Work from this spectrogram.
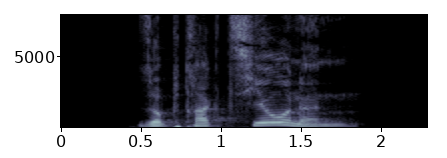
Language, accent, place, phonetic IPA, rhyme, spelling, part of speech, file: German, Germany, Berlin, [zʊptʁakˈt͡si̯oːnən], -oːnən, Subtraktionen, noun, De-Subtraktionen.ogg
- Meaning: plural of Subtraktion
